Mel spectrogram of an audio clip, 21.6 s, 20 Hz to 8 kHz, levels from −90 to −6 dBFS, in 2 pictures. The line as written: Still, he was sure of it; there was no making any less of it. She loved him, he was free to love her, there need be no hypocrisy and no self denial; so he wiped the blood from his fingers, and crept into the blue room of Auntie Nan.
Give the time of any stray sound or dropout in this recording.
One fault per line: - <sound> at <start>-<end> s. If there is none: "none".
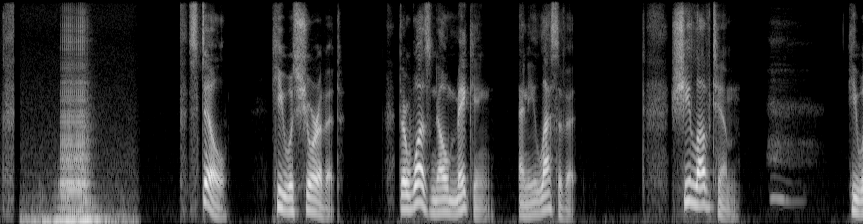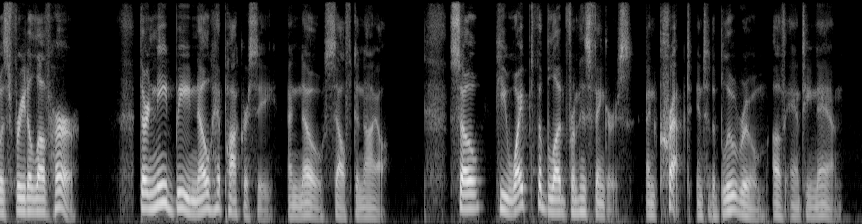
- squeak at 0.2-1.8 s
- sigh at 9.6-10.3 s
